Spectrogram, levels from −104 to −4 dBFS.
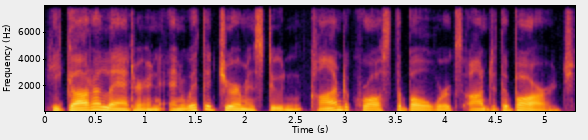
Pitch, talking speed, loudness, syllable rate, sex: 150 Hz, 190 wpm, -17 LUFS, 4.6 syllables/s, female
